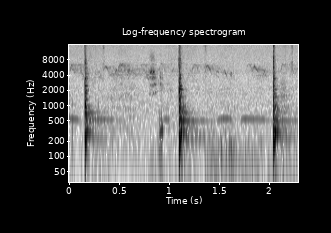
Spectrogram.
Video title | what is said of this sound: Vegh Turkish Bow 14 years old vs. new - Comparison | when everything is fine nothing is rattling it sounds solid like this one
